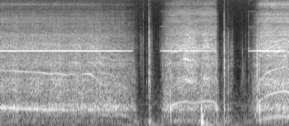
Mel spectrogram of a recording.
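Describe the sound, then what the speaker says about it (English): Small power drill bores a hole in the hood of a die-cast toy car, a steady high whine that cuts out twice in short stutters, then spins up again close to the mic. "you need to drill a place in the hood for a little hood scoop"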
